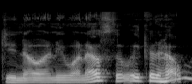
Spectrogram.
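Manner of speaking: rising inflection lifting help upward. Teaching tonality so a line sounds like a question, rise on final help. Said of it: "At the very end, you raise your inflection so it sounds like a question".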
